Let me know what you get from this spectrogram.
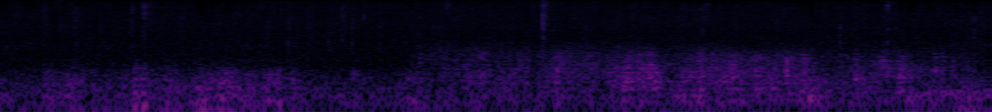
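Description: Thunderstorm: steady rain with rolling thunder, the low rumble swelling about halfway through.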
